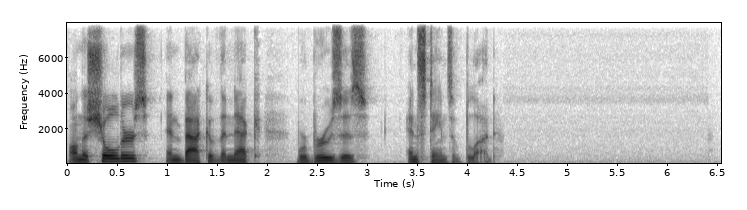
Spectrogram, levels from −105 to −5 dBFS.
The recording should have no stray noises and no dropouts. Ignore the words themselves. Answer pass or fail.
pass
